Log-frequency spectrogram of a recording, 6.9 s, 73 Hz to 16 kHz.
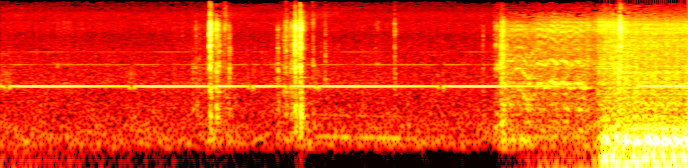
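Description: Jeep Grand Cherokee WJ 4.7 V8 being started after its fuel injectors were refitted: a couple of sharp clicks, then cranking from about five seconds in. It catches about a second before the end and runs loudly, running oddly for a moment as it first fires.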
